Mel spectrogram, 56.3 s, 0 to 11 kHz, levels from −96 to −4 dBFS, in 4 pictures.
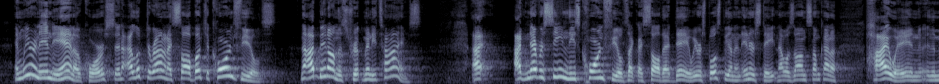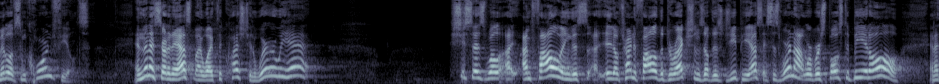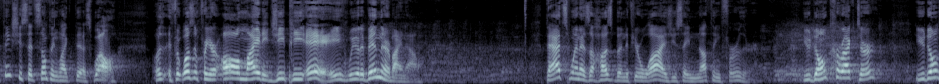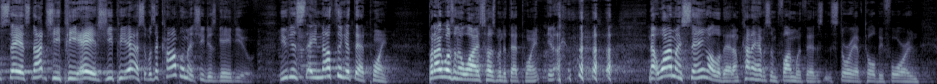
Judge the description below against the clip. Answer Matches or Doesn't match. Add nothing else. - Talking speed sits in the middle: Doesn't match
